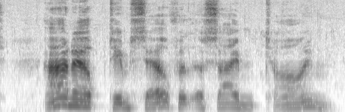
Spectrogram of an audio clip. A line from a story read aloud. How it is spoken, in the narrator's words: sneered the lout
